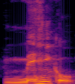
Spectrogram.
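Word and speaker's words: México: ये जो है ये इनका प्रोनाउंसिएशन भी मेहिको मेक्सिको मेहिको भी बोलते हैं मेक्सिको के इनकी अपराइजिंग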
